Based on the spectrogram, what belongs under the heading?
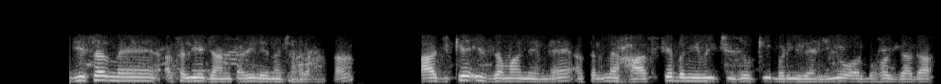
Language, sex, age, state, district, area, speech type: Urdu, male, 45-60, Delhi, South Delhi, urban, conversation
